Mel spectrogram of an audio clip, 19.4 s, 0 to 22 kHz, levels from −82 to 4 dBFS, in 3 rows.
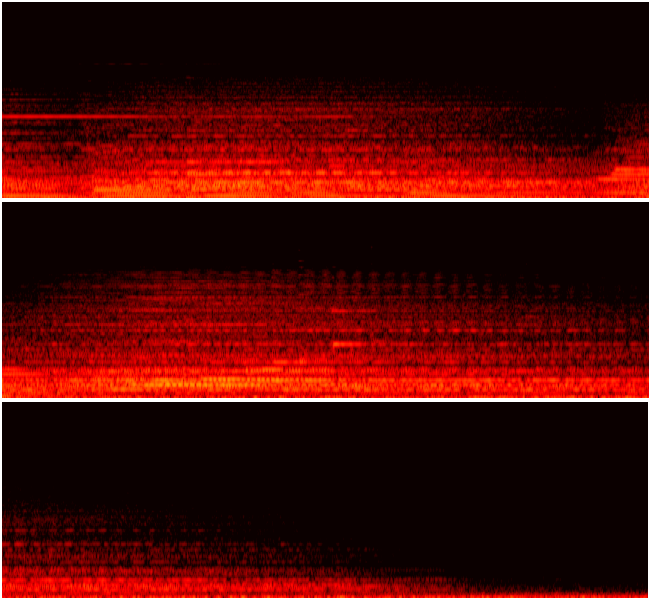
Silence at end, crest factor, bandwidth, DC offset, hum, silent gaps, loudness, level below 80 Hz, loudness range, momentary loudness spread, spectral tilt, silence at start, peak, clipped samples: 0 s; 16 dB; over 20 kHz; 0.1%; none; none; -40 LUFS; -50 dBFS; 17 LU; 16 LU; -8.5 dB/octave; 0 s; -22 dBFS; under 0.1%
